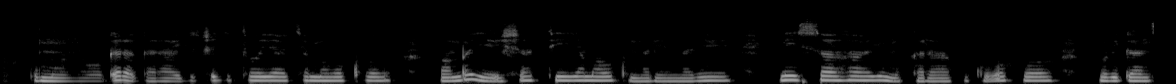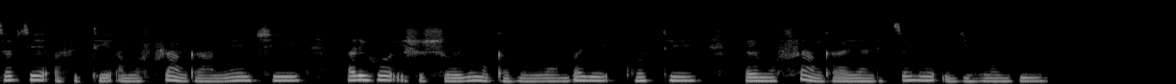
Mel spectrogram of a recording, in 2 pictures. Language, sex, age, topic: Kinyarwanda, male, 25-35, finance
